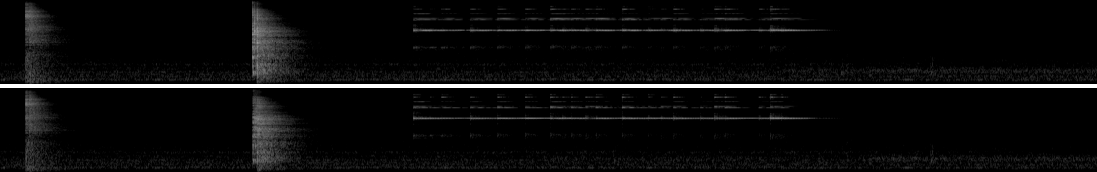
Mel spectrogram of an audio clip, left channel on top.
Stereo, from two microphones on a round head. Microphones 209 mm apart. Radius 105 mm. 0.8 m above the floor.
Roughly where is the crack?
Centre.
